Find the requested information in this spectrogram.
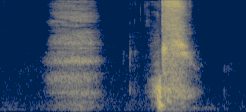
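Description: A drawn-in breath followed by one sharp, explosive sneeze, consistent with allergic sneezing.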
